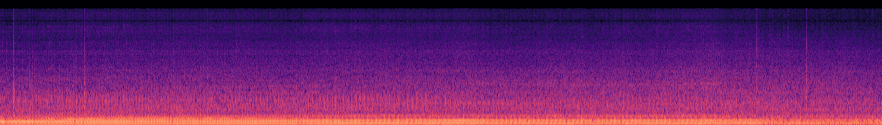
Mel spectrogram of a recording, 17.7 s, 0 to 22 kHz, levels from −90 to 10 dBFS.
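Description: Throughout, there's imaging from sample-and-hold upsampling: 22 kHz audio stretched to 48 kHz by repeating samples, leaving a metallic fizz between 11 kHz and 22 kHz, about 38 dB down.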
